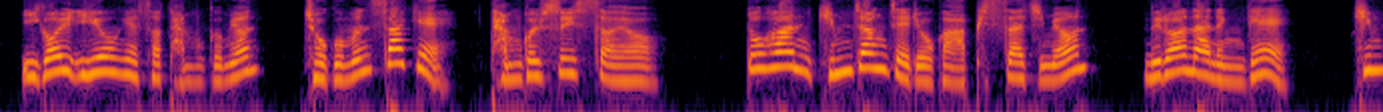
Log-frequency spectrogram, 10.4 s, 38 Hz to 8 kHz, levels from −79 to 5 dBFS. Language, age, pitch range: Japanese, 40-59, 190-275 Hz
